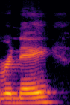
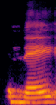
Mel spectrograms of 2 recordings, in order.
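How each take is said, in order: First: The name begins with an English R sound. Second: The name begins with an H-like sound. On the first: "instead of Renee" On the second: "the R is pronounced like an H, and I say my name Renee"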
